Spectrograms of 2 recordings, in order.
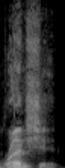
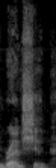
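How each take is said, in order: First: "run shit" slower, each word leaned on; slow down and hit "run shit" hard; emphatic repeat. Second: Said in the usual way. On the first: Shown as a demonstration. Vlogger insists to his audience, slow stressed "run shit". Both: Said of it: "I mean, run shit".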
